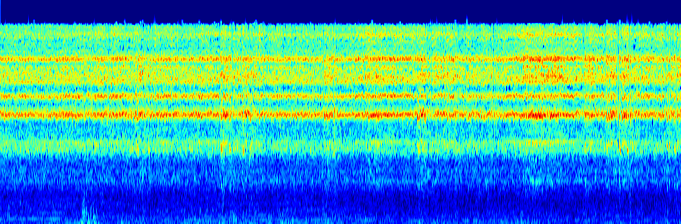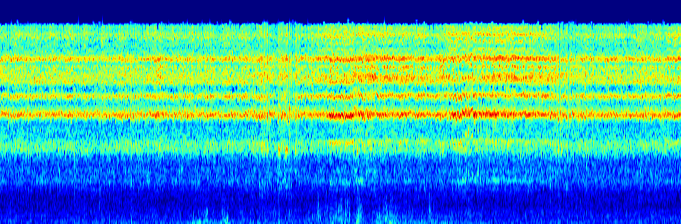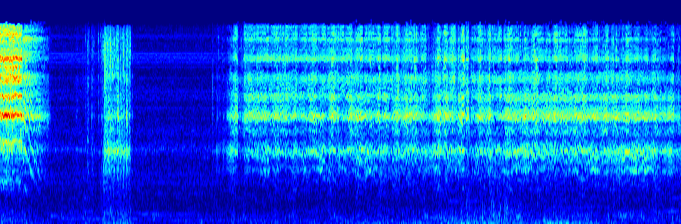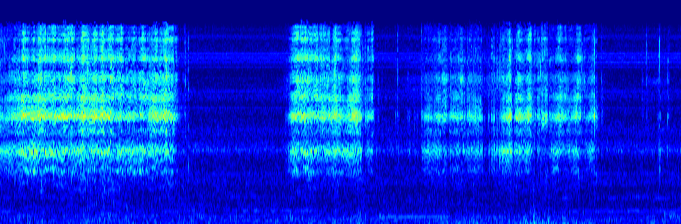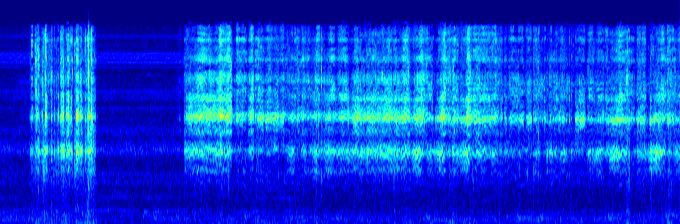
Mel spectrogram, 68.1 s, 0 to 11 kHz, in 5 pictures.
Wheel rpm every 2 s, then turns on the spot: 170, 170, 170, 170, 170, 160, 170, 170, 170, 170, 170, 160, 170, 140, 20, 10, 50, 50, 50, 50, 40, 50, 10, 30, 10, 30, 10, 10, 10, 40, 30, 40, 40, 40.
28-30 54-56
